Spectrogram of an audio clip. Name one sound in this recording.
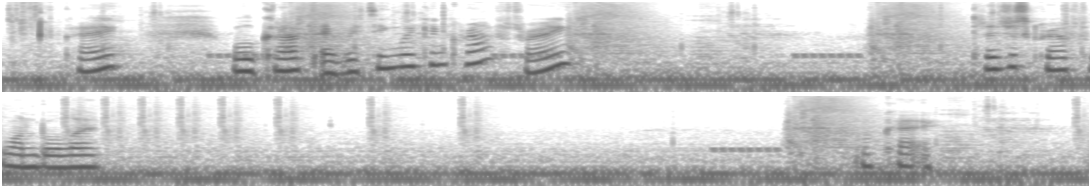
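A young woman speaks with animation close to a headset microphone.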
